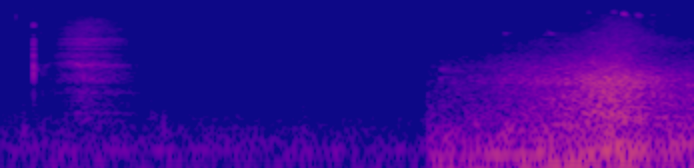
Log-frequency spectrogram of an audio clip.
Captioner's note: sighs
